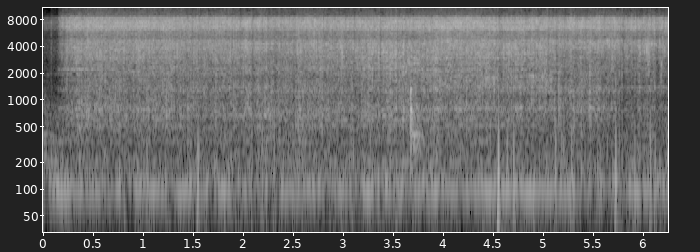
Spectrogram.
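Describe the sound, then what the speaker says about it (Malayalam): Cumin seeds and curry leaves fry in hot oil for tomato rice, producing a loud, unbroken sizzle close by, dotted with small clicks and taps of stirring. "കാൽ ടേബിൾ സ്പൂണോളം ചെറിയ ജീരകം ചേർത്ത് കൊടുക്കാം കുറച്ച് വേപ്പില ചേർത്ത് കൊടുക്കാം"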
